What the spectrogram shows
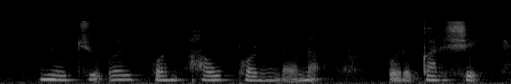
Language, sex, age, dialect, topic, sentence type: Marathi, female, 25-30, Northern Konkan, banking, statement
